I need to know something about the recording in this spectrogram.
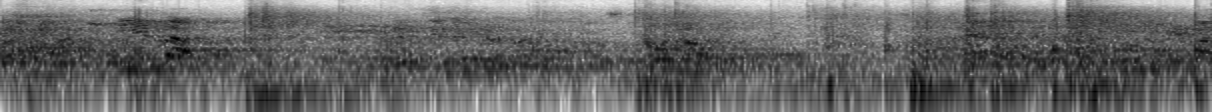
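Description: A ball bouncing on a sports-hall floor, several separate thuds, with people talking in the background.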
